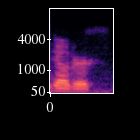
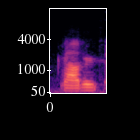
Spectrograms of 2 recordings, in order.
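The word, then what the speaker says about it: Goedert: And then they've got a couple stud tight ends, which we all know, in Ertz and Goddard. – Goddard. – And I always say that wrong.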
